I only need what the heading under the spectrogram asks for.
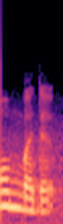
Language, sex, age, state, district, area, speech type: Malayalam, female, 30-45, Kerala, Ernakulam, rural, read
